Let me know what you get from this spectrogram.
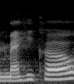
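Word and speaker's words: México: The letter X in the word Mexico and in some other words of Mexican origin is pronounced like the J and GE and GI sound.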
